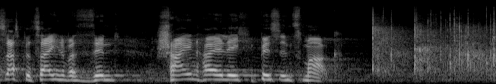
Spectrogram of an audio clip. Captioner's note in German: Beifall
